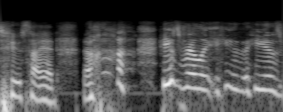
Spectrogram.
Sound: laughs

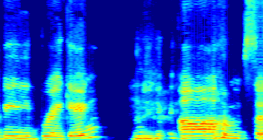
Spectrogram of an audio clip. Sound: laughs

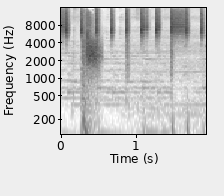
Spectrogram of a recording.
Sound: thud

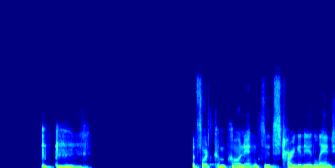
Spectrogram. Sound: clears Throat

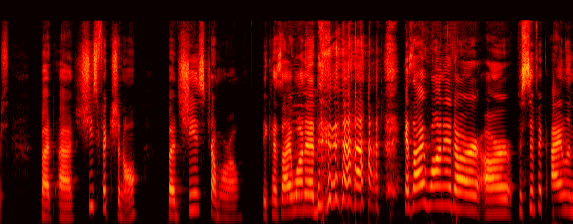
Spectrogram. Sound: laughter

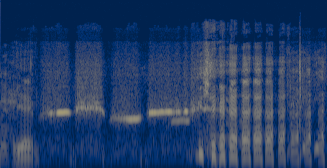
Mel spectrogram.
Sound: both whistle

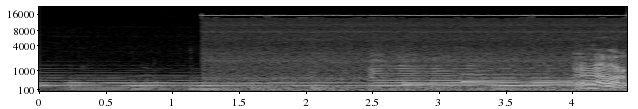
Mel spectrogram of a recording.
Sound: CCTV Static

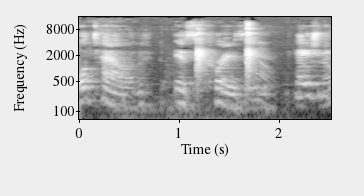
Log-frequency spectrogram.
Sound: hands clap

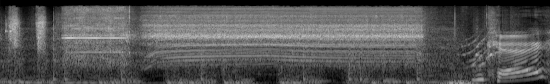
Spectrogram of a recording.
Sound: machine wheezing

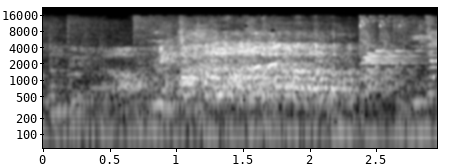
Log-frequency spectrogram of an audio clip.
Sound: haha

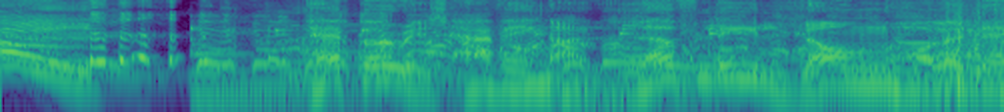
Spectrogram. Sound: all laughing

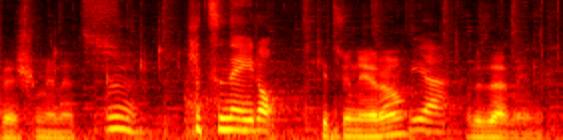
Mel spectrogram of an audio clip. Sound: both speak in foreign language

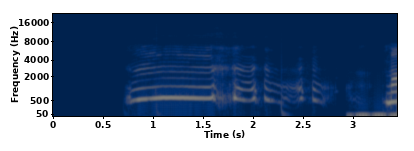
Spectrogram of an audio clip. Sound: crying

